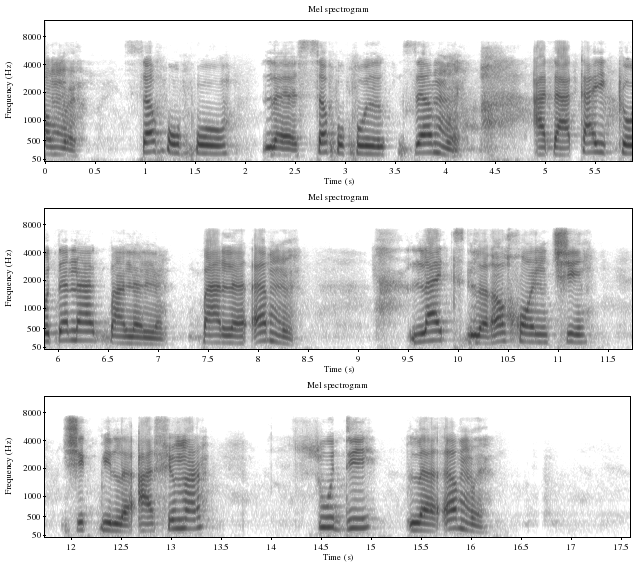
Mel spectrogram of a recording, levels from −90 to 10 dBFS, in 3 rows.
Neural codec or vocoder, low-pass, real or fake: codec, 16 kHz, 2 kbps, FunCodec, trained on LibriTTS, 25 frames a second; 7.2 kHz; fake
